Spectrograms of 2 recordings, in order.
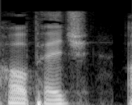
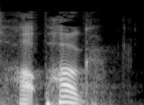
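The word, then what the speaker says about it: Hauppauge: The FAQ explains, Hopage is a town in New York on Long Island. Hopage is pronounced Hop Hog. So there you go, Hop Hog. I've been pronouncing it as Hopage, as that's the way it looks to me, but it's Hop Hog.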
